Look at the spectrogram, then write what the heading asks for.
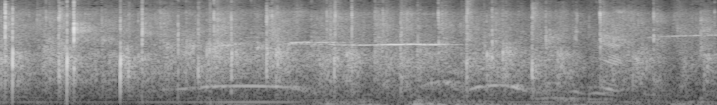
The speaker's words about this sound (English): Keep the applause going. Keep it going. Keep it going.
